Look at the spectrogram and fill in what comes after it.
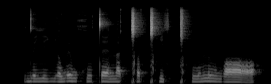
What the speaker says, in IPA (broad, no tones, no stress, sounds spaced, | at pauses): d̪ ø lʲ u ʎ ʌ w ø w x u t̪ ɛ n a ǀ ʌ ǀʰ i sʲ ǀʰ u n u w ɒ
